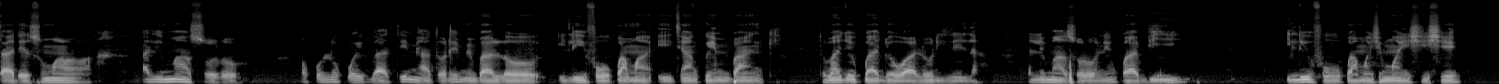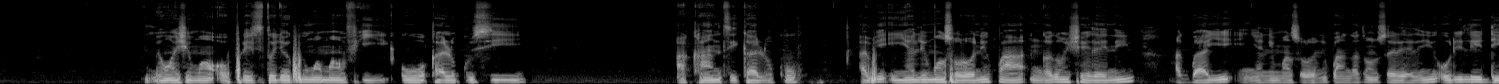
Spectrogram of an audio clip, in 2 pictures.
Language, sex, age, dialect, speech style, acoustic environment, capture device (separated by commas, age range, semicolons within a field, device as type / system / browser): Yoruba, male, 18-24, Nigeria - Ibadan, relaxed; excited, silence; nature, mobile / Linux / Chrome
